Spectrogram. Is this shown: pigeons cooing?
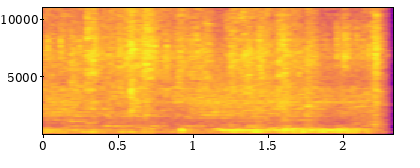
yes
